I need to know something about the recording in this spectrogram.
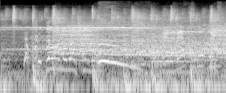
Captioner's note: Booker cheering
